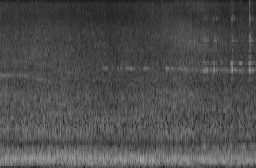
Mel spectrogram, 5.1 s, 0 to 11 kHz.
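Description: Classic Fiat 500s' small air-cooled two-cylinder engines running as the cars drive past, steady and low. Near the end comes a quick cluster of short high beeps.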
